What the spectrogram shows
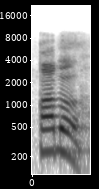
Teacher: من قبل، نون ساکن کے بعد قاف حروف اخفا میں سے یہاں اخفا کریں گے۔ قب، قاف کو موٹا، با پہ قلقلہ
